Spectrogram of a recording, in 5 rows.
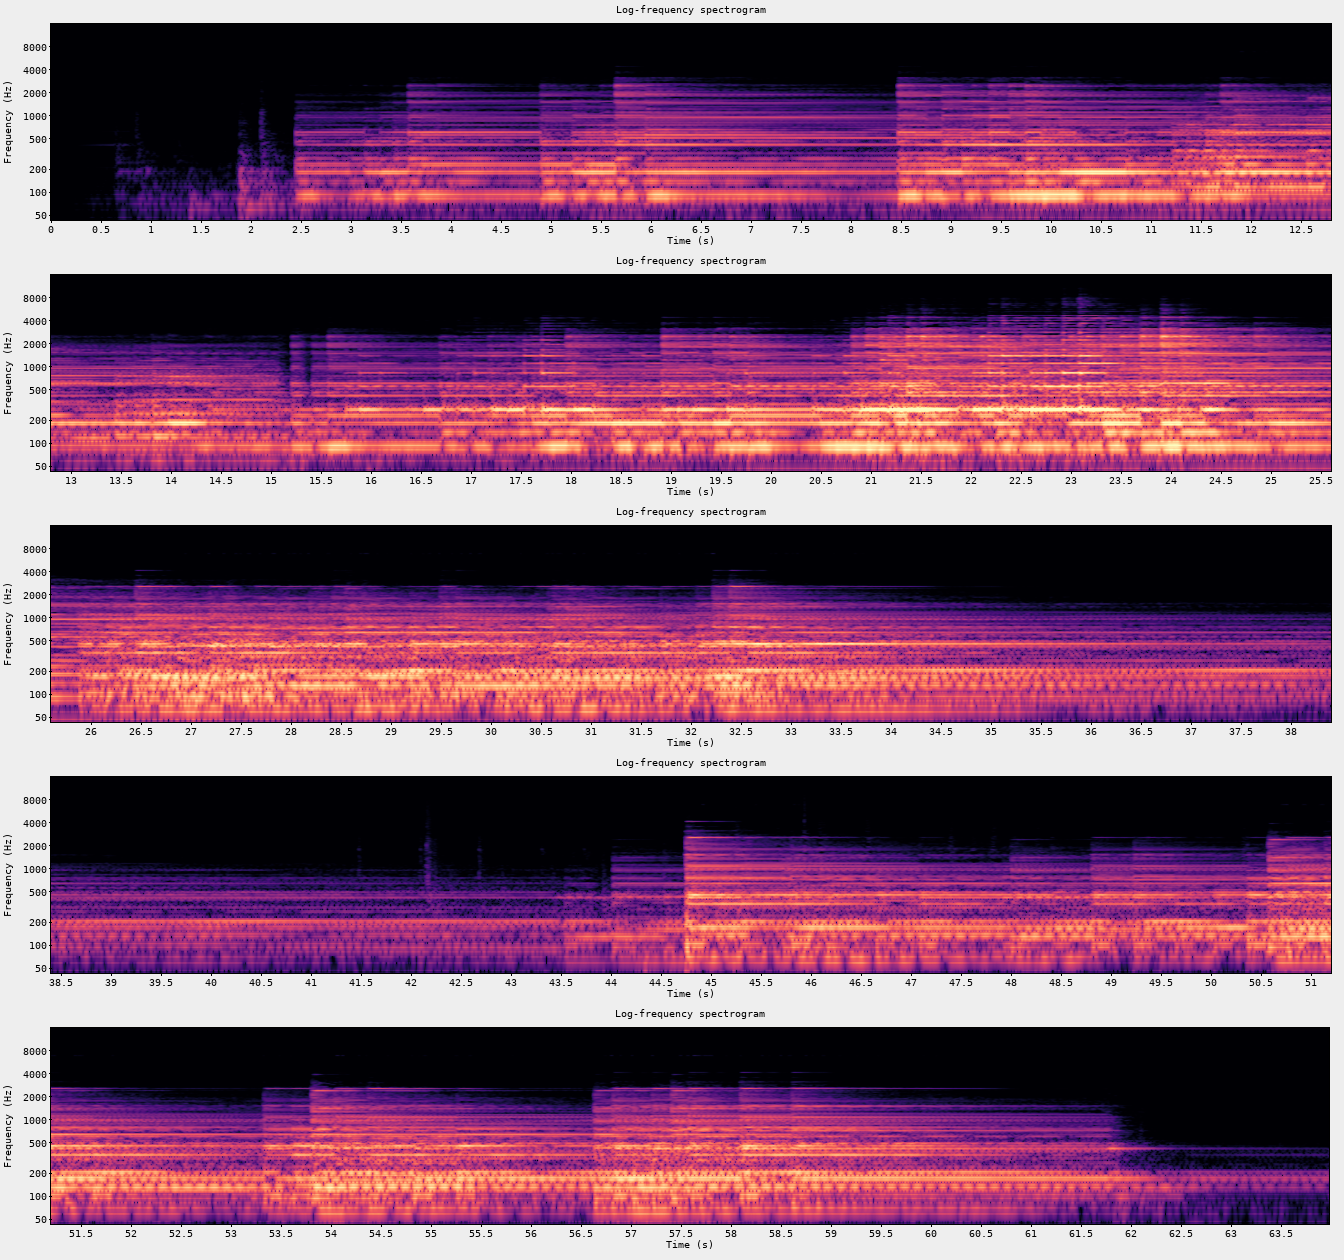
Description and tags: Upright Piano Dark Random 5
Playing around trying to make dark atmospheres with an upright piano. Recorded with RODE NT4 XY-stereo microphone going into MOTU Ultralite MK3.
